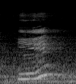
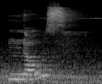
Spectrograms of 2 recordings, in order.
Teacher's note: N, as in nose, the tongue touches the alveolar ridge, blocking airflow in the mouth, allowing air to escape through the nose. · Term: nasal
